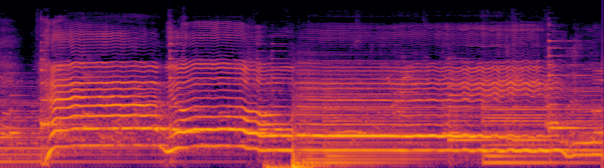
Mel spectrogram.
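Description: Gospel worship music: a woman sings long held notes with vibrato over sustained keyboard chords.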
